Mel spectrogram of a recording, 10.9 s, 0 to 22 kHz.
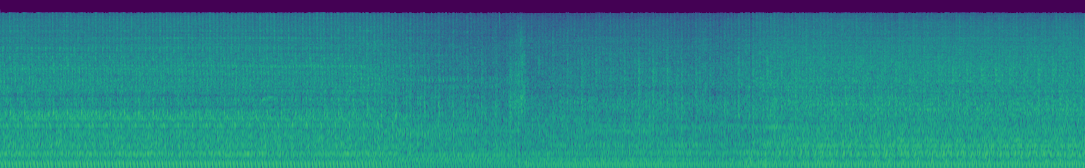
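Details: Renault Trafic / Opel Vivaro 1.9 dCi diesel at idle: sharp repetitive knock about three per second, low in block, loud near passenger seat and timing-belt side; crank pulley bolt tight; pulling injectors one by one weakens but doesn't stop it; owner suspects rod bearings.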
